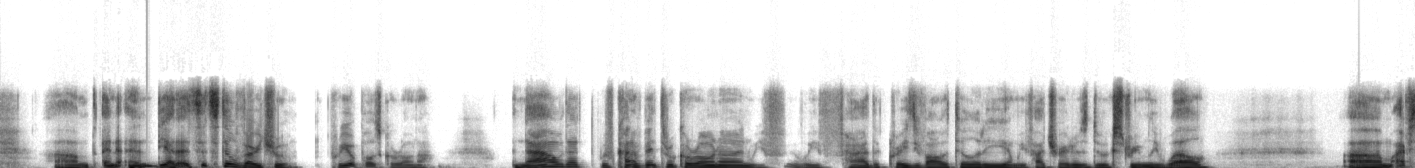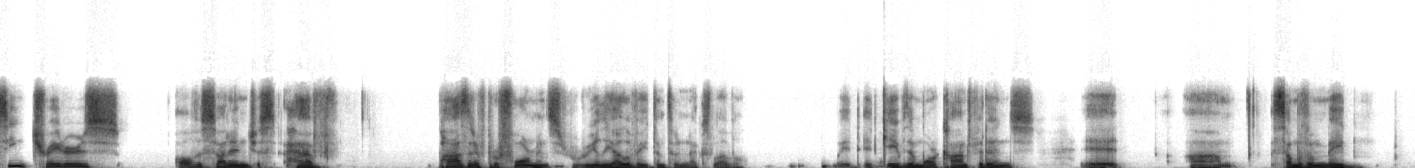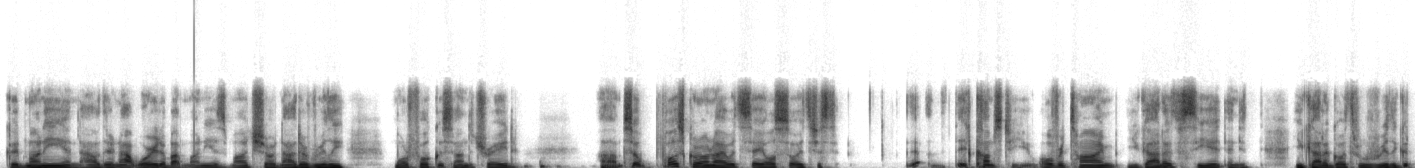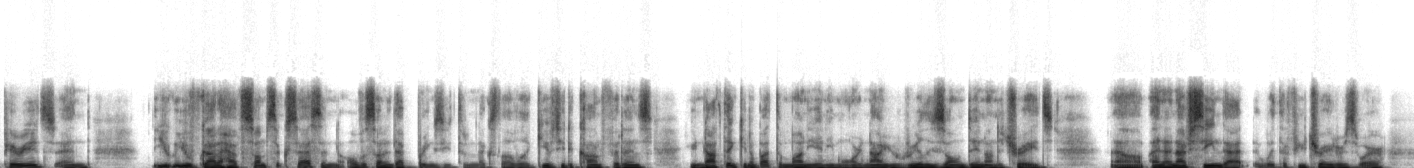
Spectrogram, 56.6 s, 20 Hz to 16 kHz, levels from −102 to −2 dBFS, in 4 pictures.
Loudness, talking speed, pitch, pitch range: -17 LUFS, 175 wpm, 135 Hz, 120-150 Hz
